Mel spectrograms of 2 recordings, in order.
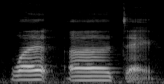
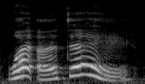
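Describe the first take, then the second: First: It is said in a flat, unexcited voice. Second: It is said in an excited, lively voice. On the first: The speaker calls it wrong. "instead of reading it like this" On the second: The speaker calls it right. "I knew to make my voice sound more excited"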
